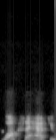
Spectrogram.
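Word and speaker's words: Waxahachie: pronounces the other one waxah hatchee and I pronounce it waxah hatchee which is how it's supposed to be well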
